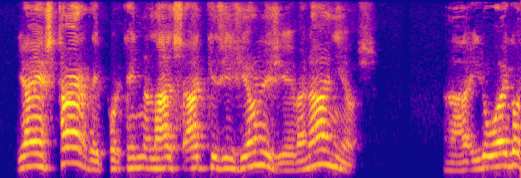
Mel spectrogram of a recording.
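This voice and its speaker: A man speaking very slowly at a high pitch. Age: 70s. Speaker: defence economist. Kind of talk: virtual lecture. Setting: video call. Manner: halting.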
